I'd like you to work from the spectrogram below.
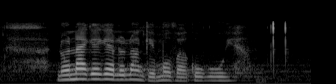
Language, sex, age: Zulu, female, 20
